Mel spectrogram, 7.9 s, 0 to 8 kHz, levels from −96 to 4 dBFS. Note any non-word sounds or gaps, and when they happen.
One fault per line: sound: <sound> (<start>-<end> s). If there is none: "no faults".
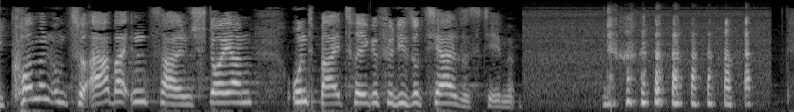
sound: laugh (6.0-7.6 s)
